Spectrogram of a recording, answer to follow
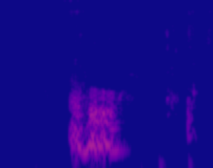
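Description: A short voiced vocal sound about a second in, lasting about half a second and quieter than the surrounding talk, followed by a few faint clicks near the end.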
